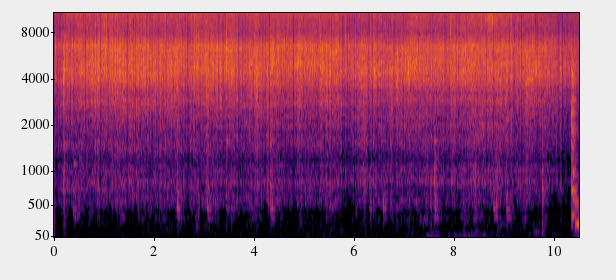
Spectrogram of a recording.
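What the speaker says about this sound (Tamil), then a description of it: "வெங்காயம், பூண்டு போட்டுடலாங்க" Onion and garlic frying in hot oil with mustard seeds, fenugreek and cumin, a dense, continuous close sizzle and hiss with faint stirring scrapes throughout, loud and unbroken with no talking.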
